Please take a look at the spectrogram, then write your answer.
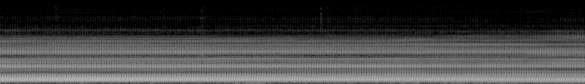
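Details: RCA Victor X551 vintage tube radio at first power-up after restoration and power cord rewiring: loud steady low even buzzing mains hum; owner suspects last-soldered filter capacitor, reading unconfirmed.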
